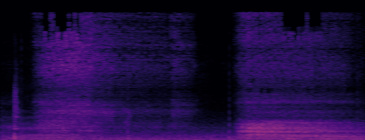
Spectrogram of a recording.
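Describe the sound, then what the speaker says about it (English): A slow, deep breath drawn in through the nose and let out gradually, a soft airy rush close to the mic with no talking. "Take a nice inhale through your nose and slowly exhale"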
